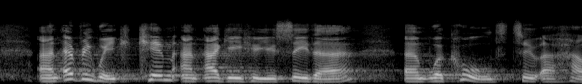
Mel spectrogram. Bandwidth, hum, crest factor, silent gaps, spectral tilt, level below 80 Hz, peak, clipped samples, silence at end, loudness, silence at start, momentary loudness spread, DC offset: 8 kHz; none; 18 dB; none; -5 dB/octave; -74 dBFS; -6 dBFS; under 0.1%; 0 s; -24 LUFS; 0 s; 9 LU; under 0.1%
